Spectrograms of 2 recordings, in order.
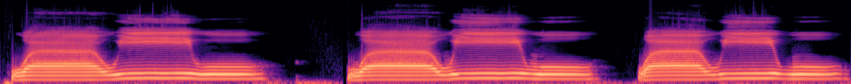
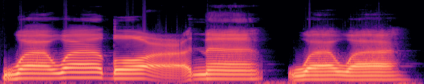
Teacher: Kedua bibirnya dengan posisi maju, seperti mengucapkan huruf u. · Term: huruf wawu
